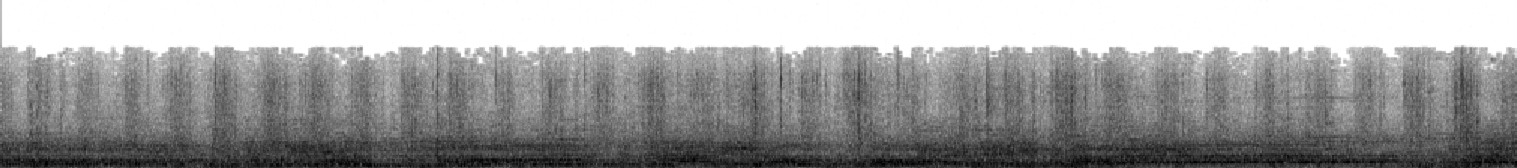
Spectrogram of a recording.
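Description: High-school baseball cheering section performing a cheer: a brass band plays a melody over a steady drum beat, and a mass of students chant along.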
